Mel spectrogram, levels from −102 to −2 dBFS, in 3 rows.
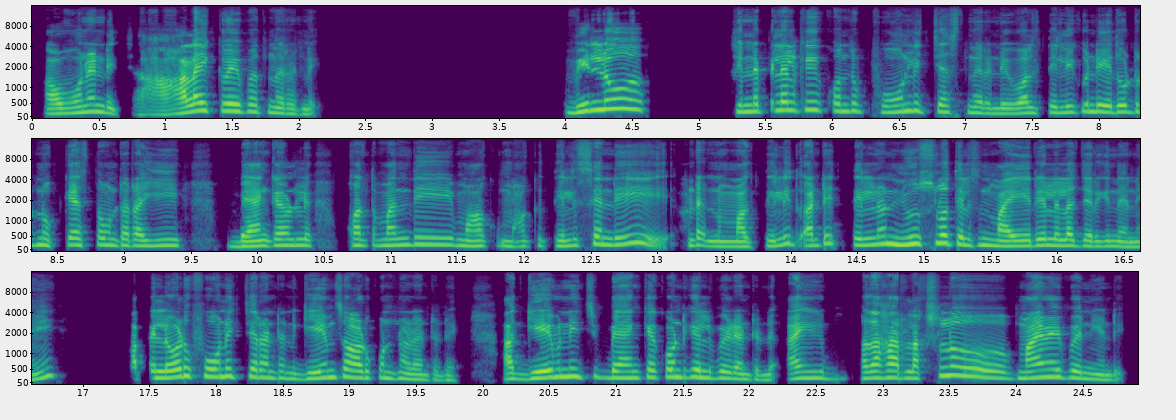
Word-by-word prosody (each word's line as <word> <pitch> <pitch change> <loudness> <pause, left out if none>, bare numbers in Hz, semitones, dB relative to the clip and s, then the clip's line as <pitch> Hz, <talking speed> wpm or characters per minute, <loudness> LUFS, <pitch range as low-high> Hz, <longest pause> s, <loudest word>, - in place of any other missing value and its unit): అవునండి. 185 +4 +1 0.2
చాలా 130 - +3
ఎక్కువైపోతున్నారండి. 205 - -1 1.9
వీళ్ళు 270 +7 +6 0.9
చిన్న 215 +2 +1
పిల్లలకి 270 0 +1 0.2
కొంచెం 240 0 -2
ఫోనులు 210 +5 -2
ఇచ్చేస్తున్నారండి. 185 -6 -4
వాళ్ళు 175 0 -1
తెలియకుండా 200 +4 -2
ఏదోటి 210 +2 0
నొక్కేస్తూ 210 +1 -2
ఉంటారు. 195 -1 -1
అయి 180 +1 -2 0.6
బ్యాంక్ 175 +3 +3
అకౌంట్‌లు 195 0 0 0.3
కొంతమంది 200 +3 -1 0.3
మాకు 170 0 -3
మాకు 170 +3 -10
తెలుసండి 210 +6 -1 0.4
అంటే‌న్ 185 -4 -2 0.2
మాకు 155 -2 -1
తెలీదు. 220 +6 -3
అంటే 225 +7 -2 0.2
తెలియని 220 +5 +1
న్యూస్‌లో 250 +3 +4
తెలిసింది 205 -1 -1
మా 170 - +5
ఏరియా‌లో 195 +1 +1
ఇలా 190 - +3
జరిగిందని. 165 0 -2 0.7
ఆ - - -4
పిల్లవాడికి 235 +5 +4
ఫోన్ 250 0 +3
ఇచ్చారంటండి, 225 -6 -2
గేమ్స్ 225 +5 +2
ఆడుకుంటున్నాడంటండి. 180 -9 -2 0.4
ఆ - - +4 0.2
గేమ్ 225 +4 +6
నుంచి 250 0 -2
బ్యాంక్ 210 +1 +2
అకౌంట్‌కెళ్ళిపోయాడంటండి. 205 -10 0
అయి 205 +1 +2 0.4
16,00,000 215 +6 +3 0.5
మాయమైపోయినాయండి. 210 -9 +2
205 Hz, 110 wpm, -23 LUFS, 180-230 Hz, 1.9 s, వీళ్ళు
